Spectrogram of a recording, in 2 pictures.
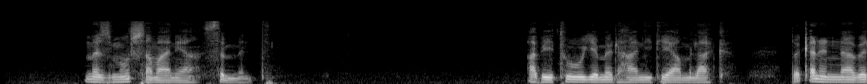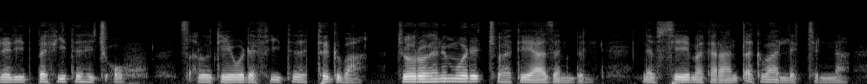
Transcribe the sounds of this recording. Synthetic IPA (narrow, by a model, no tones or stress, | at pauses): məzmuɾsəmanjasɨmːɨnt̪ | ʔaβe̞t̪ʰujɛməd̪ɦanit̪ʰeamlak | b̥əkʼənɨnːabələlit̪bəfit̪ʰɨhɨt͡ʃʼoh | sʼəlot̪ʰe̞wɔd̪əfit̪ɨht̪ʰːɨɡba | d͡ʒo̞ɾohɨnɨmːwɔd̪ət͡ʃʼːʊhət̪ʰe̞jazənbɨl | nəβse̞məkʰəɾant̪ʼəɡbalːət͡ʃːɨnːa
